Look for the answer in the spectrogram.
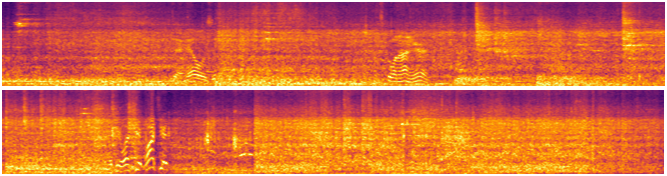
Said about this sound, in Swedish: Tre arbetare strök med, men jävlar vad det knakar och brakar i den här kranen innan den kollapsar. Aj då.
